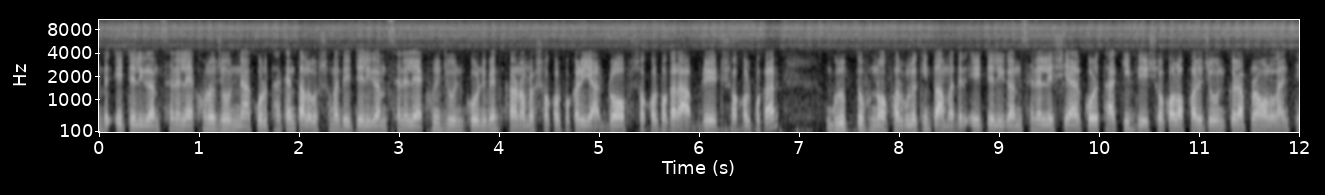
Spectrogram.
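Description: A man speaking continuously, with a steady high-pitched hiss underneath.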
